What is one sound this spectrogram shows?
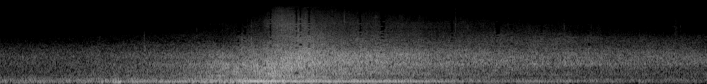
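A car drives past on the road, rising and then fading.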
